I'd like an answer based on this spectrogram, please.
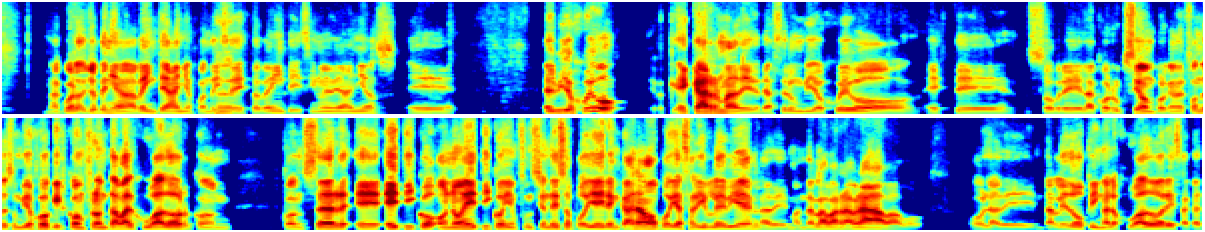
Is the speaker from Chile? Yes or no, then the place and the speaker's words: no; Argentina; lógicamente siendo yo argentino y fanático del fútbol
